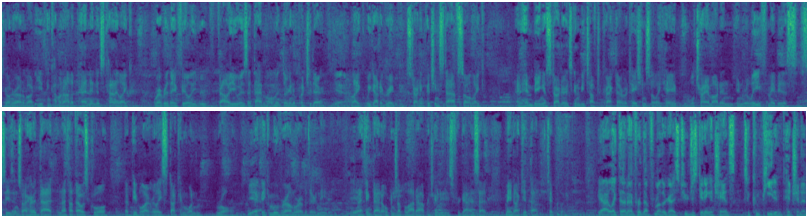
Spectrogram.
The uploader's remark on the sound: Live in Maryvale. Broadcasting live from Brewers Spring Training.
